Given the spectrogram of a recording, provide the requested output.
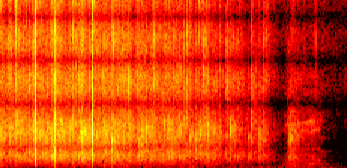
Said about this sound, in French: Est-ce qu'on peut donner une bonne main d'applaudissement, là, pour le cap, pour tout ce que Dieu fait? Amen.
